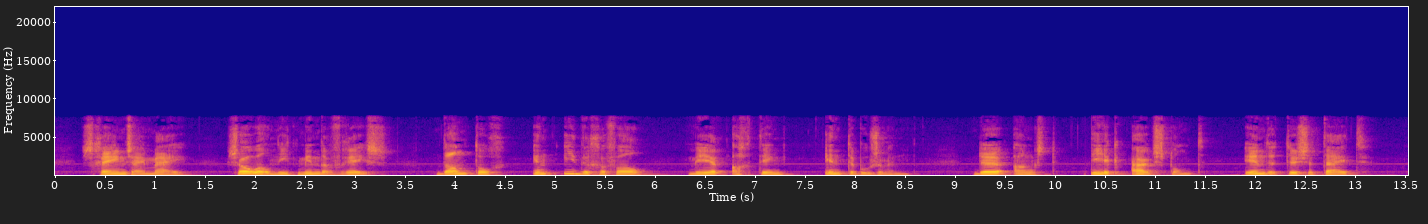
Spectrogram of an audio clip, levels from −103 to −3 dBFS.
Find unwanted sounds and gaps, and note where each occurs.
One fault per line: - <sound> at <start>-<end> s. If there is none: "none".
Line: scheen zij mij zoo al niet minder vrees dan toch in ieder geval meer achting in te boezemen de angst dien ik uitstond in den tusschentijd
- dropout at 10.3-10.4 s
